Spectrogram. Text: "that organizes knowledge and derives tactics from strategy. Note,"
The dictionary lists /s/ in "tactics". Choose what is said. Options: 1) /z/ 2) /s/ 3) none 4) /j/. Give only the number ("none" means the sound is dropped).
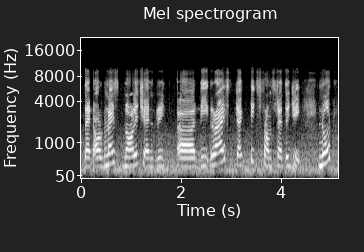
2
